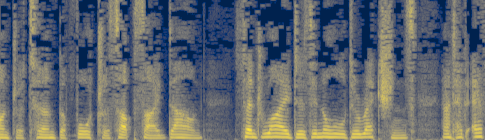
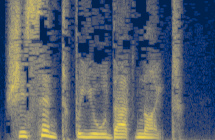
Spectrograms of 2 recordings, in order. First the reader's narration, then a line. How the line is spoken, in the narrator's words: Isandra said, her voice cold and hard as steel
